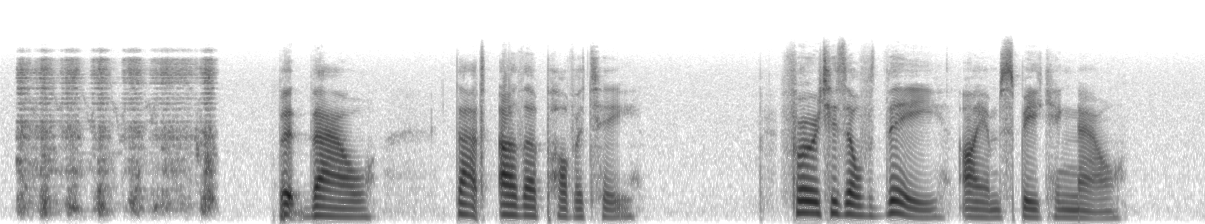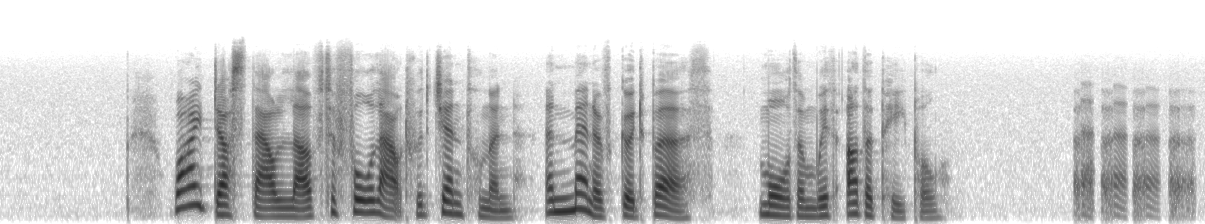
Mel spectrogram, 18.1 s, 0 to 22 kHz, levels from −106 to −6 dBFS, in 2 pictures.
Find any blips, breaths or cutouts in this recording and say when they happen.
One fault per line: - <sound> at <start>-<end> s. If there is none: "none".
- sniff at 0.1-1.7 s
- laugh at 17.1-18.0 s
